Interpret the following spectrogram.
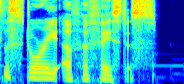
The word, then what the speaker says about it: Hephaestus: it's the story of Hephaestus. Hephaestus, according to the pronunciation aids on the internet, or Hephaestus, according to everyone who reached out after I said Hephaestus on last week's episode.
